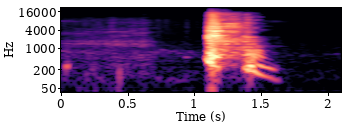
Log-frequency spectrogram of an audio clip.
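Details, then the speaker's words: Single harsh, forceful cough with a rough voiced tail after dust bits went down the throat, described as painful; cough from airway irritation. "Oh, something went down my throat again. Dust bits. We love to hear it."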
